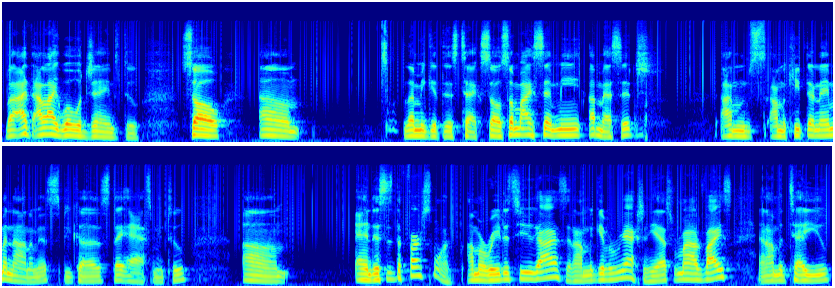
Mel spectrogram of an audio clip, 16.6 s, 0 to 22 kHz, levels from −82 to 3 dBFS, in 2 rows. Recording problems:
crackle, like an old record; faint; 25 dB below the speech

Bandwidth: 13.5 kHz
